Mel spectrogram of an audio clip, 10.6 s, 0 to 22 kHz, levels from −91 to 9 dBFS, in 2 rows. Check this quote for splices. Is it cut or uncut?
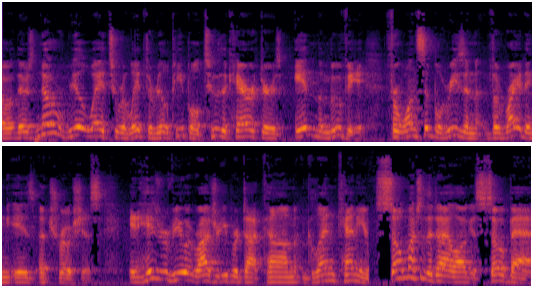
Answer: cut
